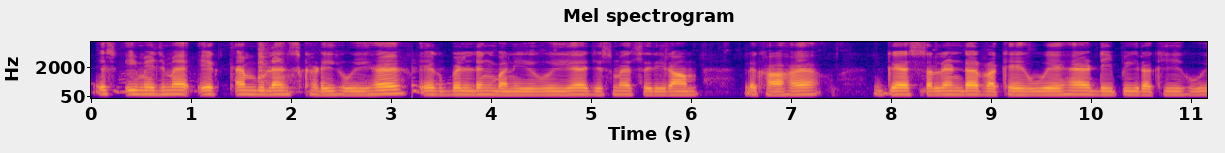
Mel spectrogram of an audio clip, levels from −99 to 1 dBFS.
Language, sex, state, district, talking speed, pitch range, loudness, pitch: Hindi, male, Bihar, Bhagalpur, 145 wpm, 135-145 Hz, -24 LUFS, 140 Hz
